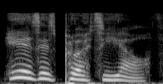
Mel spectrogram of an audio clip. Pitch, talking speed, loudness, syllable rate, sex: 225 Hz, 145 wpm, -16 LUFS, 3.9 syllables/s, female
